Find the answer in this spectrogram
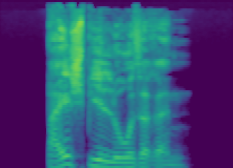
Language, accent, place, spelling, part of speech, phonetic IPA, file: German, Germany, Berlin, beispielloseren, adjective, [ˈbaɪ̯ʃpiːlloːzəʁən], De-beispielloseren.ogg
- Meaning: inflection of beispiellos: 1. strong genitive masculine/neuter singular comparative degree 2. weak/mixed genitive/dative all-gender singular comparative degree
